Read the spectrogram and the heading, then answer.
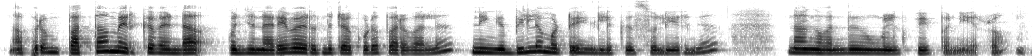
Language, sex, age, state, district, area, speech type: Tamil, female, 45-60, Tamil Nadu, Nilgiris, urban, spontaneous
